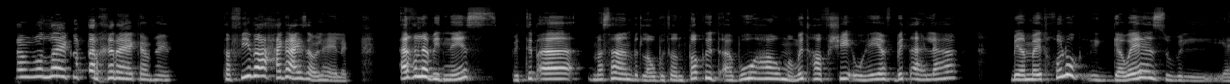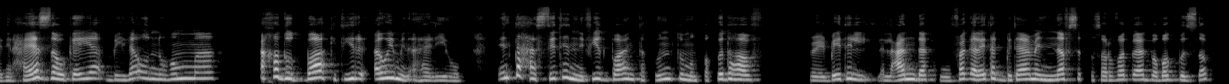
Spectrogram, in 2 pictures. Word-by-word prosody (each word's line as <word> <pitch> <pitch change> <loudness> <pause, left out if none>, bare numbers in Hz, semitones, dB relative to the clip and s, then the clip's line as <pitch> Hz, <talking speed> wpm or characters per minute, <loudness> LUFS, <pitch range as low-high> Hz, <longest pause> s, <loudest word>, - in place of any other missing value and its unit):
طب- 345 - +1
والله- 370 +1 +4
كتر 325 -2 0
خيرها 295 -1 +4
هي - - +2
كمان. 215 -4 -6 0.5
طب 235 - -2
في 325 - +2
بقى 395 0 +7
حاجة 310 0 +2
عايزة 280 -4 +5
أقولها 190 -2 -4
لك. 165 +1 -12 0.5
أغلب 355 +2 +7
الناس، 245 +8 -1
بتبقى 255 +4 +5
مثلًا 230 +3 +1
ب 215 - -5
لو 185 -1 -3
بتنتقد 215 +10 -3
أبوها 265 +6 0
ومامتها 250 +1 -1
في 245 - -13
شيء 260 -2 -1
وهي 225 +4 0
في 245 - -13
بيت 250 +3 -4
أهلها، 245 +5 -2 0.5
ب 220 - -4
لمّا 225 0 +3
يدخلوا 350 - +1
الجواز 225 - 0
وال 180 -4 -10
يعني 165 +2 -10
الحياة 200 - +1
الزوجية، 265 -1 0
بيلاقوا 215 +9 -5
إن 250 -2 -3
هم 275 +4 -1 0.5
أخدوا 275 -7 +3
طباع 285 +5 +3
كتير 245 -2 -3
أوي 290 +4 +5
من 235 -8 +1
أهاليهم. 185 -2 -8 0.4
أنتَ 300 +7 -1
حسّيت 270 -4 -1
إن 255 -10 +2
في 255 +7 -1
طباع 230 +2 -2
أنتَ 240 -4 -3
كنت 240 +6 -3
منتقدها 220 +3 -1
ف 220 0 -15 0.5
في 185 -1 -7
البيت 215 +9 -3
ال 215 -4 -4
اللي 185 -1 -8
عندك، 215 +1 +2
وفجأة 200 +8 -2
لَقيتك 235 +5 0
بتعمل 220 0 0
نفس 235 +2 -1
التصرفات 200 -2 -7
بتاعة 220 0 -1
باباك 200 -1 -4
بالضبط؟ 205 +3 -7
240 Hz, 165 wpm, -22 LUFS, 205-270 Hz, 0.5 s, بقى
